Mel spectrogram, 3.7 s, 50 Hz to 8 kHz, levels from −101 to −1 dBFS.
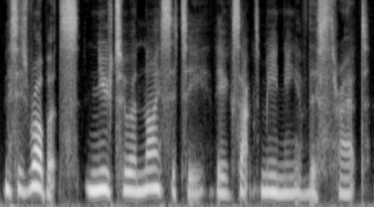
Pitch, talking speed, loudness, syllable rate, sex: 200 Hz, 190 wpm, -20 LUFS, 4.8 syllables/s, female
